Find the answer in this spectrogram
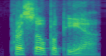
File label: "prosopopoeia", American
